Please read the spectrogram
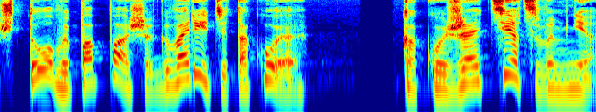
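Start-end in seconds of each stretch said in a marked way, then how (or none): none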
